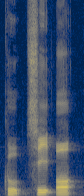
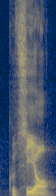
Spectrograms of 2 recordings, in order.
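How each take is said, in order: First: "Kutsi o" rising on tsi, staying high on o; unaccented "Kutsi o", no drop on the final o; low-high-high pitch accent. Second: "Kutsi o" rising on tsi, dropping on o; accented "Kutsi o", pitch falls on the final o; low-high-low pitch accent. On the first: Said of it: "so low, high, high". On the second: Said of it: "low, high, low". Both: Shown as a demonstration.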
